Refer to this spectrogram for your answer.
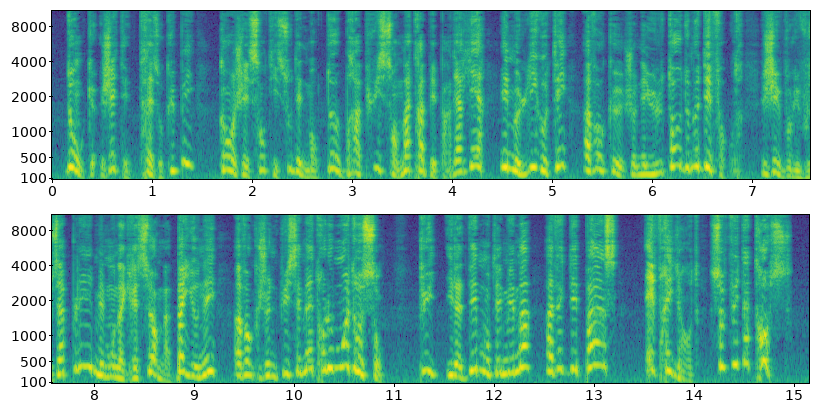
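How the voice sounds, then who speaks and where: The speaker puts on a character voice, pitched high and moving at a fairly quick pace. The pitch swings very widely. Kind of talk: mannered, stiff politeness. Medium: video game. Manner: formal, pompous, precise diction.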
